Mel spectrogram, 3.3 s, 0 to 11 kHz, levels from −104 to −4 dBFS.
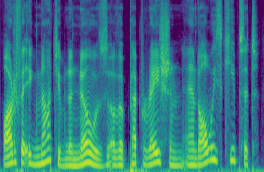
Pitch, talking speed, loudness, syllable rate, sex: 160 Hz, 180 wpm, -18 LUFS, 5.6 syllables/s, male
